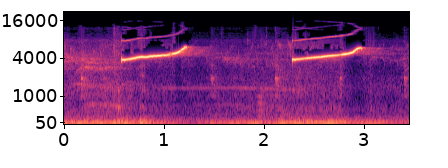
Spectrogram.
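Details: Female oriental magpie-robin whistling to urge on a male: two long, pure, steadily rising whistles, each under a second, about two seconds apart, with quiet background between.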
